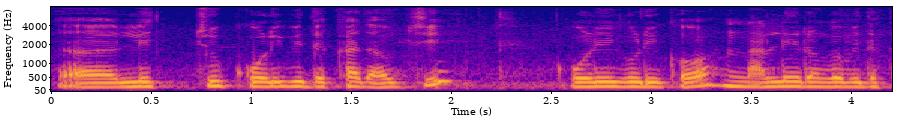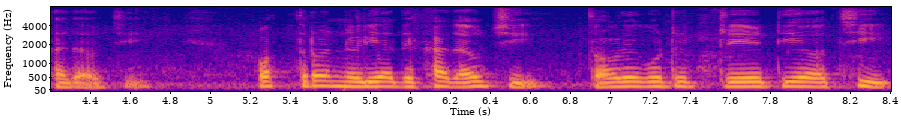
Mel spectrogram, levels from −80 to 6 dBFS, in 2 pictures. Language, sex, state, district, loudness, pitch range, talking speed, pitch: Odia, male, Odisha, Nuapada, -13 LUFS, 155-170 Hz, 140 wpm, 165 Hz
